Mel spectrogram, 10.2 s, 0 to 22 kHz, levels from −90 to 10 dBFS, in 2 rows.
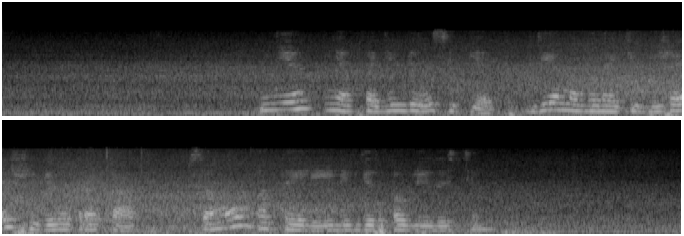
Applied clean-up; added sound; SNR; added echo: none; Motor vehicle (road); 9 dB; reverberation time 0.2 s.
